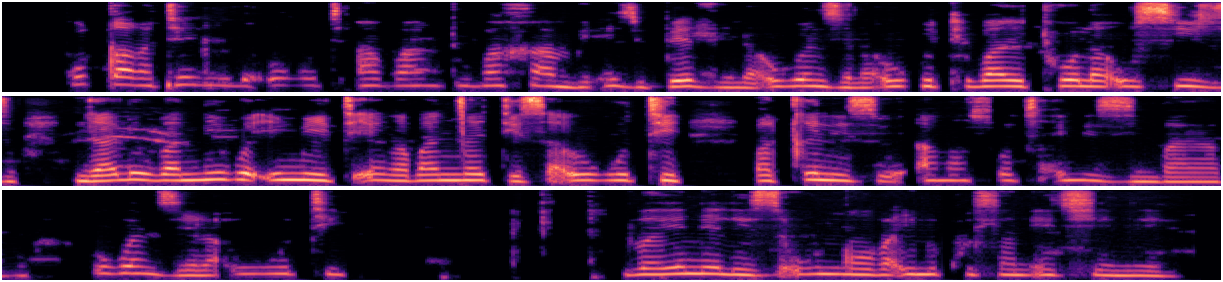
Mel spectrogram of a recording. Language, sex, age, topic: North Ndebele, male, 36-49, health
